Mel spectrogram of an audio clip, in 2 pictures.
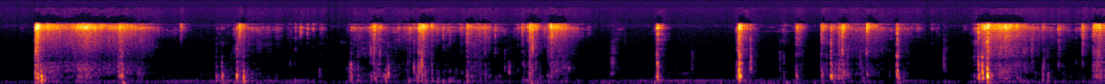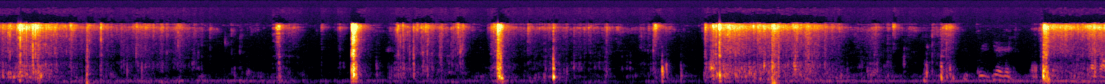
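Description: Irregular rustling and crunching from a person moving through undergrowth and dry palm debris close to the microphone, with a few sharp clicks in between.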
